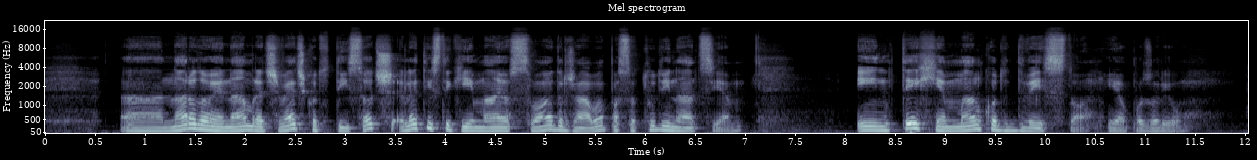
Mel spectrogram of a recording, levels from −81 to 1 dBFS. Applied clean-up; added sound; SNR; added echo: none; none; none; none.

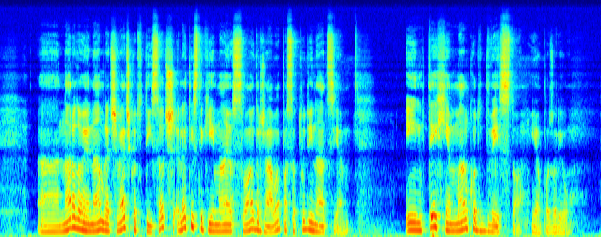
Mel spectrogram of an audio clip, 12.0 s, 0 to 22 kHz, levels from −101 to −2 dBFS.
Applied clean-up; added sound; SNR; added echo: none; none; none; reverberation time 0.4 s.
